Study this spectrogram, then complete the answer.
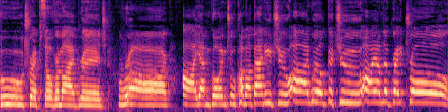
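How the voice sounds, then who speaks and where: Very slowly, a female-sounding voice performs a put-on character voice pitched high. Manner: menacing, roaring, gruff.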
